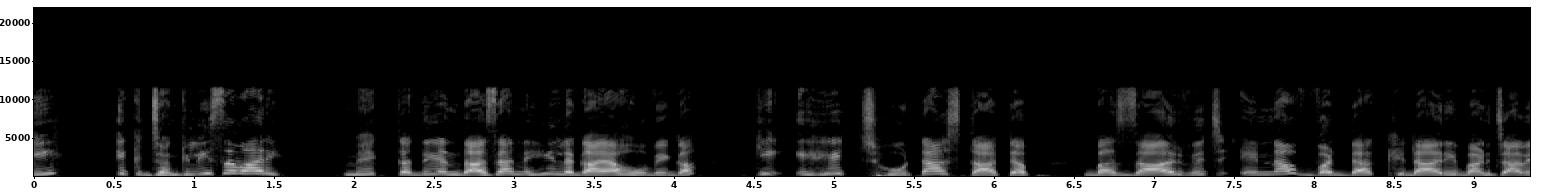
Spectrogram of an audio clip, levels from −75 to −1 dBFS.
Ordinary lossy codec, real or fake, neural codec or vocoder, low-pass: none; real; none; none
